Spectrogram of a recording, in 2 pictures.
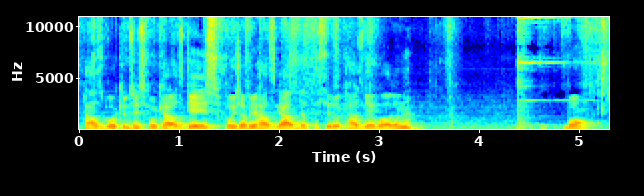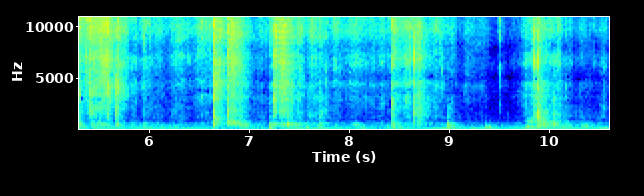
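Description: Plastic wrap crinkles and rustles as hands handle a small box.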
